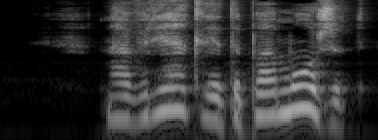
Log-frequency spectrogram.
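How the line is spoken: Nervous whisper. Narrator (Russian): прошептала я в ответ, вытирая о юбку вспотевшей от волнения ладони

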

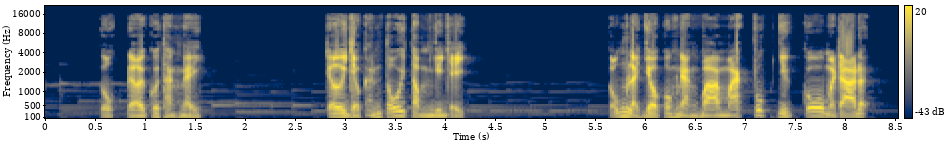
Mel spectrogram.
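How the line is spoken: Harsh, clenched voice. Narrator (Vietnamese): Tâm gằn giọng nói

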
